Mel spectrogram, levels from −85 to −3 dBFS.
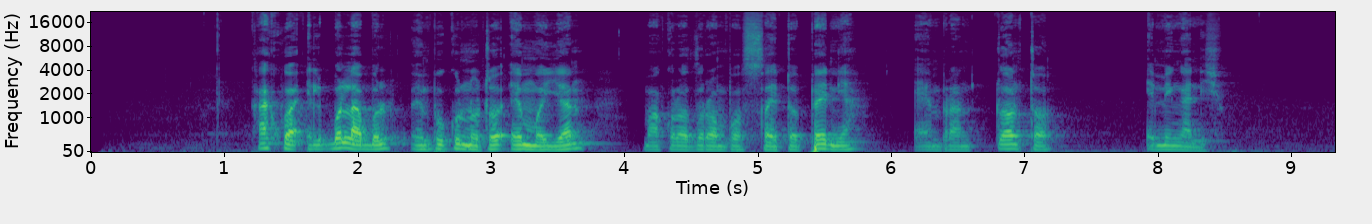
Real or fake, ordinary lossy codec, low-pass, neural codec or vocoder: fake; none; none; vocoder, 44.1 kHz, 128 mel bands every 512 samples, BigVGAN v2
